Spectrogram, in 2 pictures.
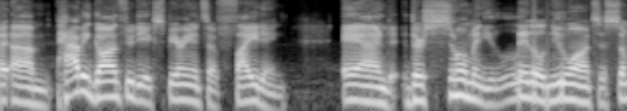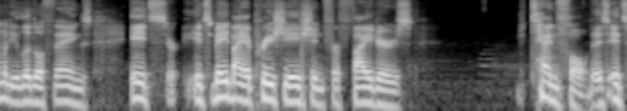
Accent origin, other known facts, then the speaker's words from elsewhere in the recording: Detroit, Michigan, United States; I mean, I grew up in Detroit and in child of the 80s.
